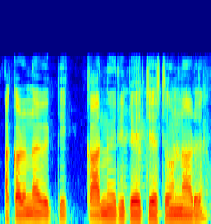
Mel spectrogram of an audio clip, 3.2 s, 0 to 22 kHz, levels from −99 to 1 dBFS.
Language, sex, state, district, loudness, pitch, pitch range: Telugu, male, Telangana, Mahabubabad, -16 LUFS, 105 Hz, 100-105 Hz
